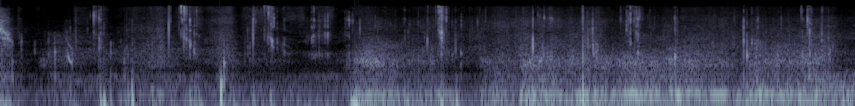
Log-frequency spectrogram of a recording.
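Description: Wet ASMR mouth sounds made right up against a foam-covered microphone: mic kissing, with many sharp lip and tongue clicks, and from about halfway a steady low rumble under the clicks.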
